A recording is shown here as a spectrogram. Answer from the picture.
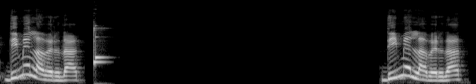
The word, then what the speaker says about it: verdad: A primeira frase é dime la verdad, que significa me diga a verdade. Atenção à pronúncia da palavra verdade. O V tem som de B e o D no final é quase mudo.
